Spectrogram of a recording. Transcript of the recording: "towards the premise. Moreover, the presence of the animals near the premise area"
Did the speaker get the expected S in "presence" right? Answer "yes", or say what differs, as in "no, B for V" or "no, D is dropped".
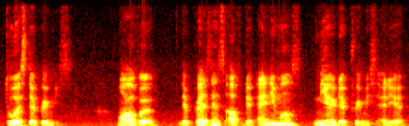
yes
